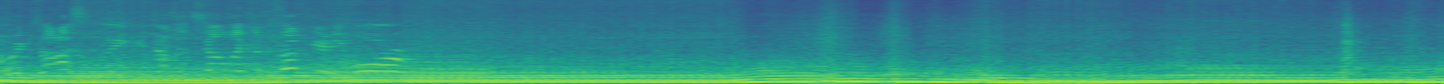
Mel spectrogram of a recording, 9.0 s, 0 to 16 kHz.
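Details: Catless Nissan 350Z (VQ35HR) after repairing exhaust leaks, refitting test pipes and a new ISR Performance Y-pipe; deep, even drone climbing cleanly with revs and settling back, no ticking or puffing from leaks.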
